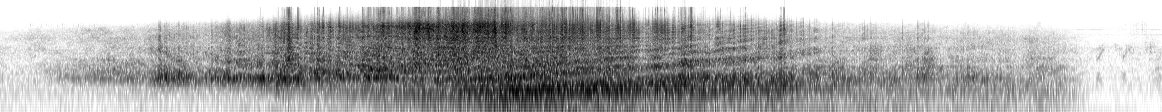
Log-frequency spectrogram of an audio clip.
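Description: A jet engine roars loudly as a fighter jet flies past, with the roar sweeping down in pitch and then fading.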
